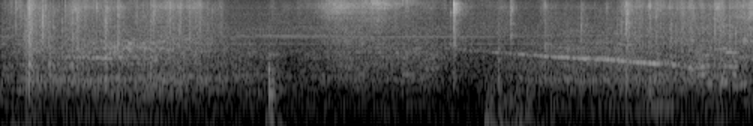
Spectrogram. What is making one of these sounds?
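A plastic bag rustles as hands dig through it.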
